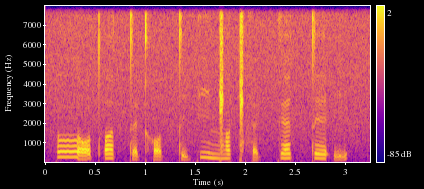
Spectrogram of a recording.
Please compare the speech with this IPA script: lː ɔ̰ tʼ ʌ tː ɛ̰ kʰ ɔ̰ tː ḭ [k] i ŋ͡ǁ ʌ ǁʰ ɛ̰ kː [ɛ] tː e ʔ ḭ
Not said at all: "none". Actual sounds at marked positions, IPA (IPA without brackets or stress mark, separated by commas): k, ɛ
